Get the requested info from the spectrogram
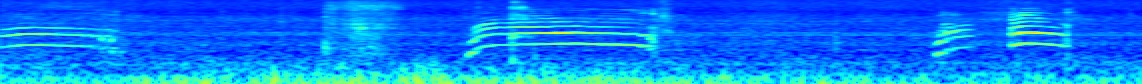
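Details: Domestic cat meowing as another cat hisses; three clear, drawn-out harmonic meows rising then falling, the middle one longest, with a brief breathy hiss between the first two.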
